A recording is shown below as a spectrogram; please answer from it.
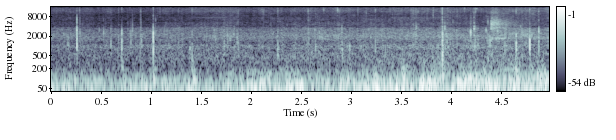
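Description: Steady rain falls over the Falcon 9 launch pad at Cape Canaveral, Florida, a constant broadband hiss with scattered drop ticks and a light wind rumble, heard alone without voices.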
